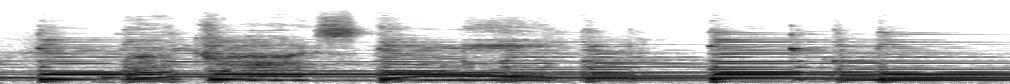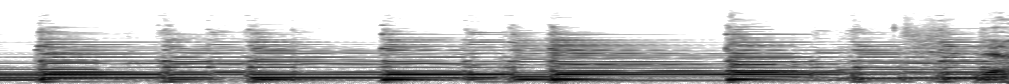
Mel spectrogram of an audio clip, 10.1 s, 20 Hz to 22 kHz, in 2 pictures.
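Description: Acoustic guitar strummed in chords, capoed at the fourth fret so the G-shape chords sound in the key of B, changing through G, Em7 and Cadd9 shapes with a few accented strums. A man sings the worship chorus over the guitar in the first few seconds.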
